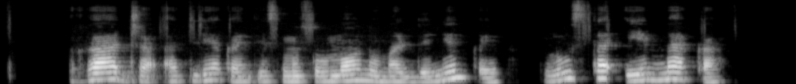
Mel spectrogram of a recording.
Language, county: Lithuanian, Marijampolė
